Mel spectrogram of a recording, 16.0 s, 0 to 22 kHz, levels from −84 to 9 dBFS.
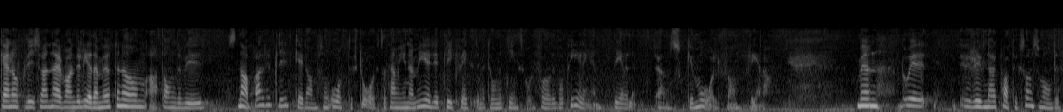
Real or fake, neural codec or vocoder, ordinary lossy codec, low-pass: fake; codec, 16 kHz, 2 kbps, X-Codec, HuBERT features, trained on LibriSpeech; none; none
